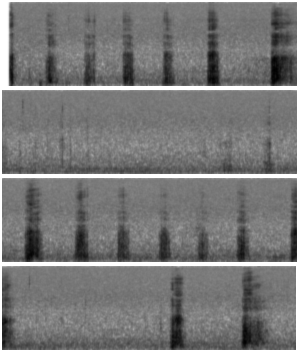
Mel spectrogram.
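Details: Cat, not a hairball; vet thinks feline asthma: repeated short, dry hacking coughs in bouts; feline asthma cough.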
